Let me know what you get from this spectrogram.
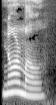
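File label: "normal", English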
